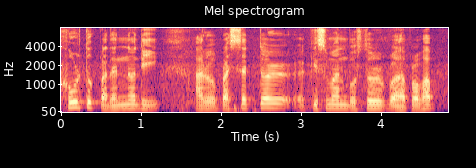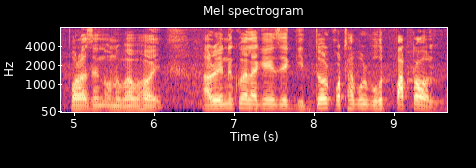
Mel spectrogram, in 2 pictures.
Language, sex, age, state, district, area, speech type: Assamese, male, 30-45, Assam, Nalbari, rural, spontaneous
